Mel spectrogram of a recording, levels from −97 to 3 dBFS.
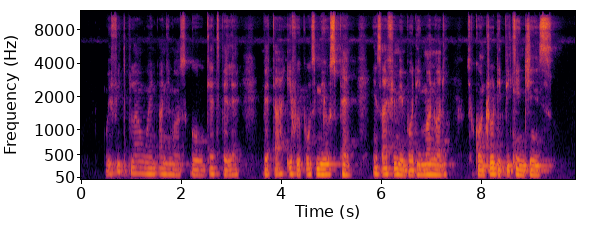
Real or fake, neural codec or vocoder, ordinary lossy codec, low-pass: real; none; Opus, 32 kbps; 10.8 kHz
